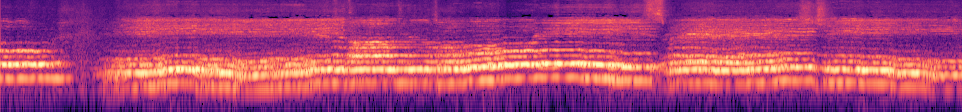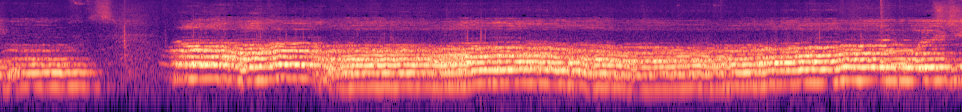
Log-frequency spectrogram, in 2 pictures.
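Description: Sarum plainchant sung in unison by men's voices: a single flowing melodic line in long, melismatic phrases, with short breaks for breath about a second in and again about two-thirds of the way through.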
